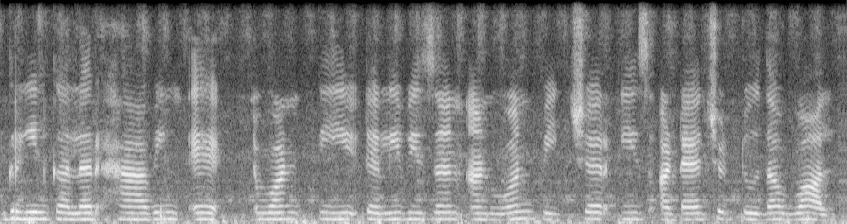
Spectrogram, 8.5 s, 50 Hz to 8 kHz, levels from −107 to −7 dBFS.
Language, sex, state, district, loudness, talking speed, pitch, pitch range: English, female, Andhra Pradesh, Sri Satya Sai, -16 LUFS, 105 wpm, 230 Hz, 225-235 Hz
